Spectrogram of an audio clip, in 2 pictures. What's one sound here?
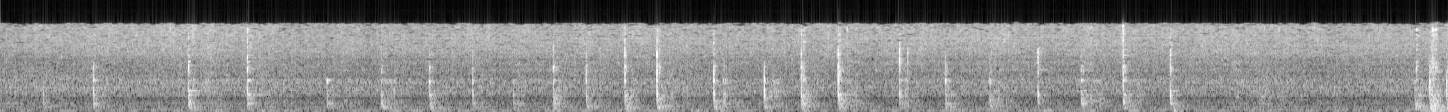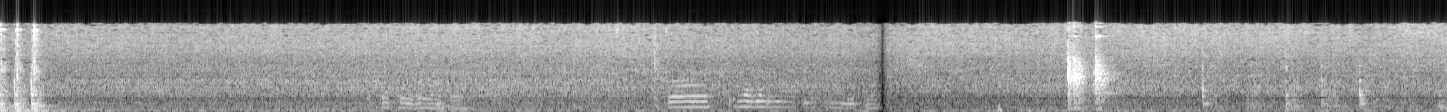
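Food sizzles and crackles in a hot pan.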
